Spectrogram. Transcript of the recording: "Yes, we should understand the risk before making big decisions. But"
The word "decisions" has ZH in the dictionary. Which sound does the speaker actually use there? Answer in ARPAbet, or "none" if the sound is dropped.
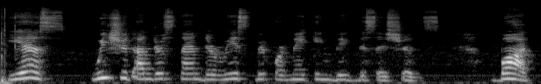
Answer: SH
